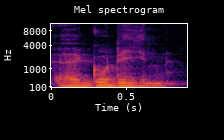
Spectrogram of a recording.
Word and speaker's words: Godin: Uh, God, maybe if it's it's Canadian, so maybe French God. In Nor Norway, we call it Godine.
